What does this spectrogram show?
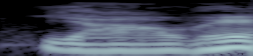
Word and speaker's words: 야훼: 여호와 란 말이 나왔는데 본래 발음은 야외 입니까 하나님의 이름이 유일하신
